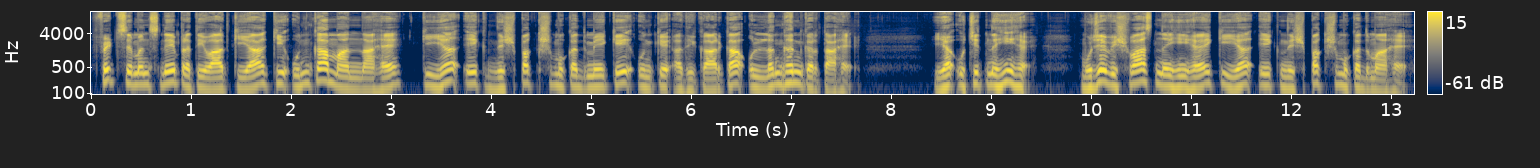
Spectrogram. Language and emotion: Hindi, neutral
